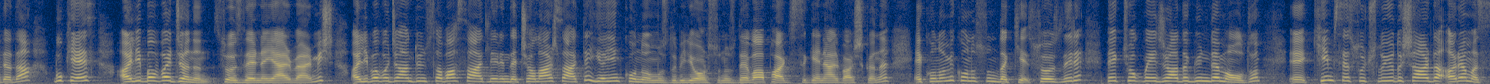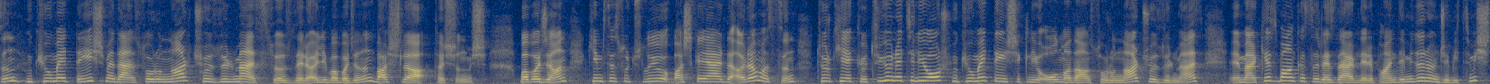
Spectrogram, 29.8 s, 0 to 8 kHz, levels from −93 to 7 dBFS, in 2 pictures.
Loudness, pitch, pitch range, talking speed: -22 LUFS, 265 Hz, 210-315 Hz, 130 wpm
